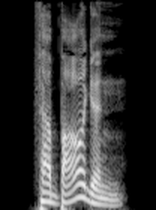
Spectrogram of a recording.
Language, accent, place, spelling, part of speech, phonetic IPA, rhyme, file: German, Germany, Berlin, verbargen, verb, [fɛɐ̯ˈbaʁɡn̩], -aʁɡn̩, De-verbargen.ogg
- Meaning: first/third-person plural preterite of verbergen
